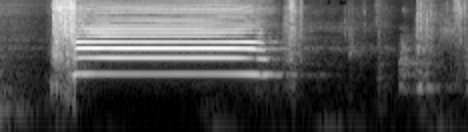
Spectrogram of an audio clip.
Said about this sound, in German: Und meine Tröte macht leider nur einen Ton. Das ist für mich die Akustik für Geburtstag.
